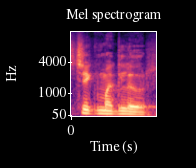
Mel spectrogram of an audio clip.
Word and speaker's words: Chikmagalur: How was Chikmagalur, bro? Hey, it's Chikmagalur.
